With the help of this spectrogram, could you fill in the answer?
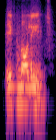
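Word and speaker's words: acknowledge: एक्नॉलेज, यहां पर D silent होता है।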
